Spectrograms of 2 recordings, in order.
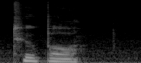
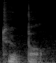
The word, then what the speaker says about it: tuple: I should pronounce it tuple rather than tuple, so as not to prejudice the issue.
